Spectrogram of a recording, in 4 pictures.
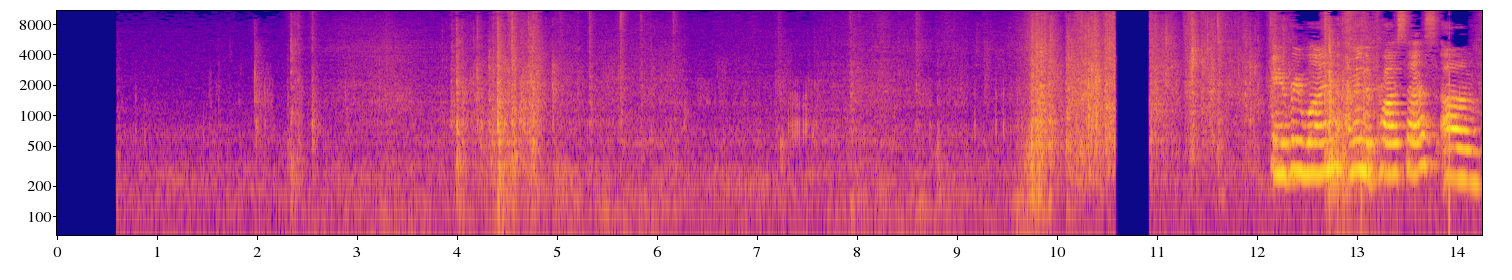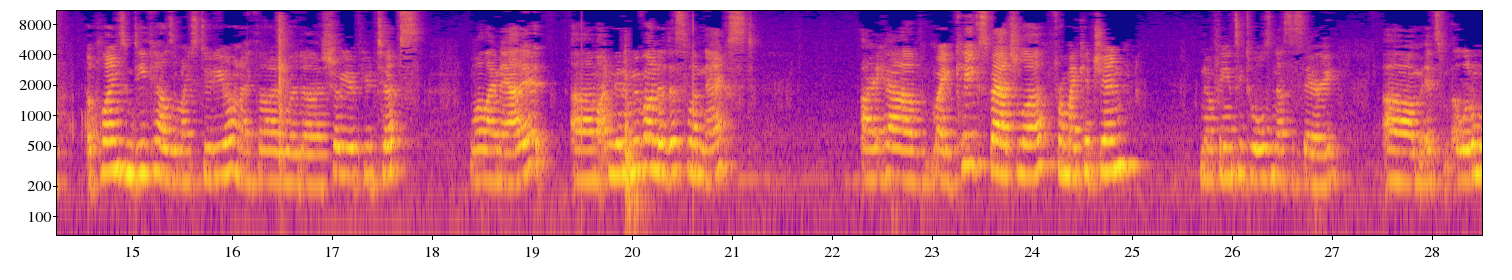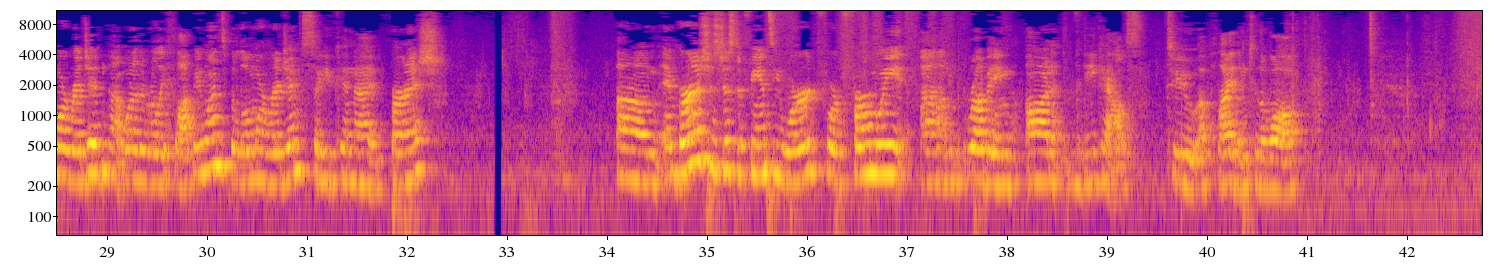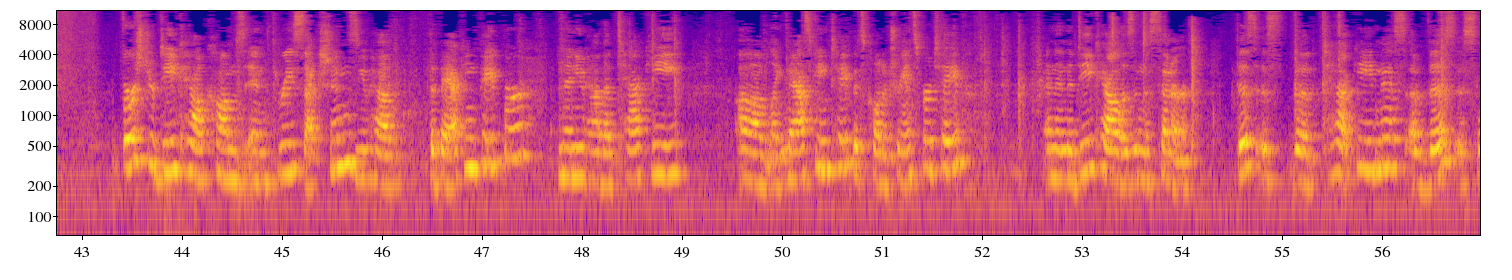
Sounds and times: Inside, small room: 0.6s - 56.9s
Speech: 12.1s - 21.3s, 22.3s - 32.4s, 34.1s - 41.0s, 43.4s - 52.0s, 52.6s - 56.9s.

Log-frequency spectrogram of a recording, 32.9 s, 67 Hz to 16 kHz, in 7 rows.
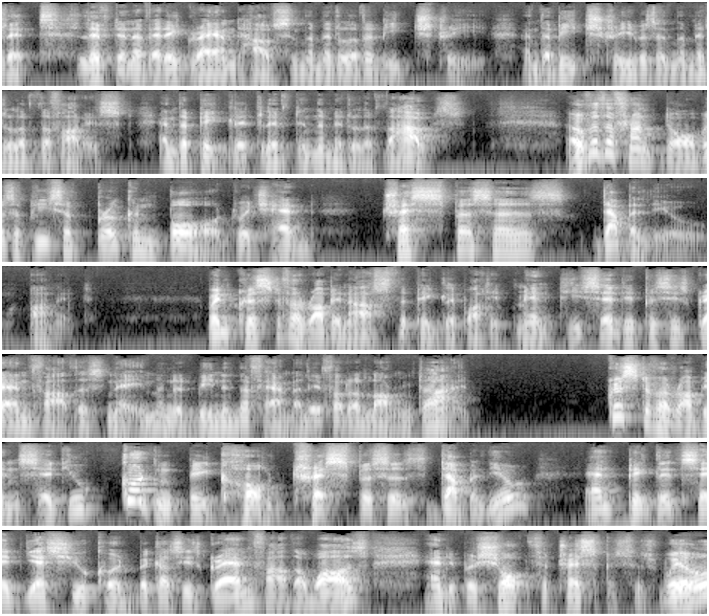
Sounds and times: Speech: 0.0s - 7.8s, 8.4s - 14.7s, 15.5s - 22.0s, 22.8s - 32.9s.

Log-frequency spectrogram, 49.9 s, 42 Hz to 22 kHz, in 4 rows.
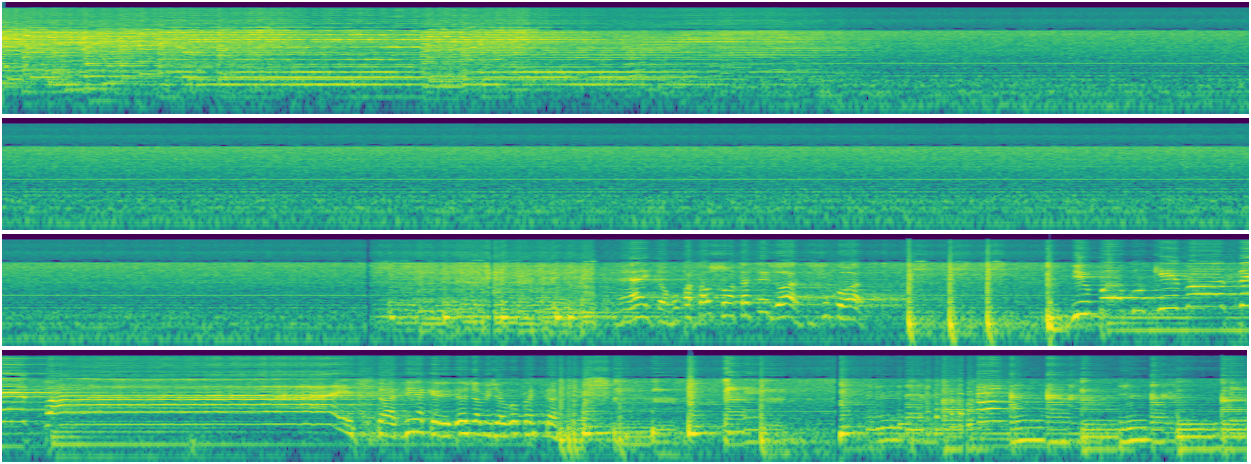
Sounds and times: Music: 0.0s - 8.9s, 28.6s - 49.8s
Speech: 31.1s - 33.8s, 40.6s - 43.5s.

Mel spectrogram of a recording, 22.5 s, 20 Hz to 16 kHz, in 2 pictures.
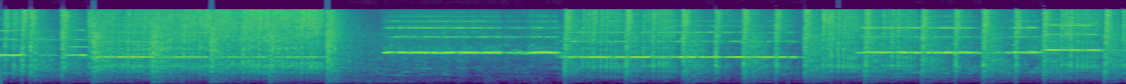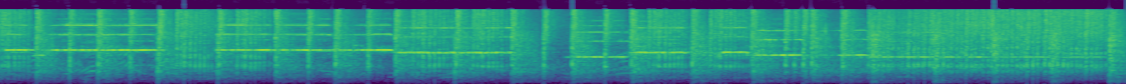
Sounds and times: Flute: 0.0s - 22.5s.

